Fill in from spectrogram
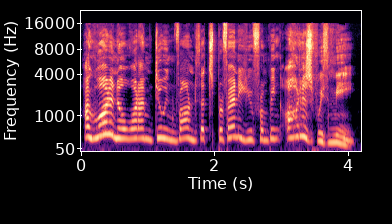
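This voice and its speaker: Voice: high voice, lively intonation, normal speed. A voice actor playing an upset, caring live-in partner in an intimate audio roleplay, emotional and pleading. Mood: angry, hurt. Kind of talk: intimate ASMR roleplay voice acting, one side of dialogue.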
